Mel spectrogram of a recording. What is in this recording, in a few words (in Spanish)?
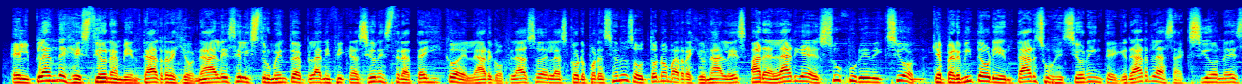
cuña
